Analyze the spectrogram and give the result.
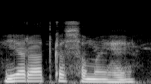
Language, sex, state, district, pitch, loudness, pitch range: Hindi, male, West Bengal, Alipurduar, 130 Hz, -14 LUFS, 115-150 Hz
